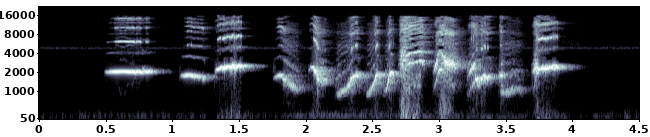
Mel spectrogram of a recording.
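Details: Medan-type White-rumped shama singing in its breeding aviary: pure, ringing whistles with overtones open a rich phrase of rapid slurred, rising and falling notes and harsh clicks, ending in another clear whistle.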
